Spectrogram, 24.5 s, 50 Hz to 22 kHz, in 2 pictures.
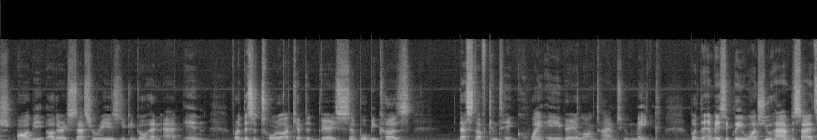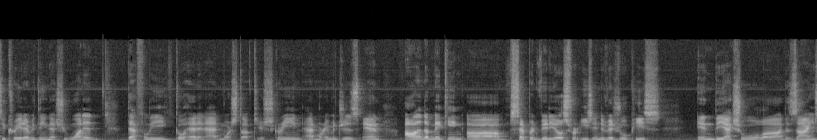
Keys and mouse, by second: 6.0 super+s, 11.1 KP_0.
